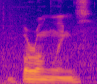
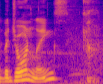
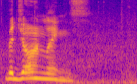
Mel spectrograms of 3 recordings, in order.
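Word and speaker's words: Bjornlings: Yeah, after we're finished with the Boronglings. You mean the Bajornlings? Pronounce it right, dude. It's Bajornlings!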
